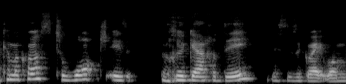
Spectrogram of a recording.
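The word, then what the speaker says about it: regarder: common verbs in french er verbs er on the end we we don't pronounce it with this sound okay i think that'll be quite hard at the end of the word um so it's actually an a sounds er is actually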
